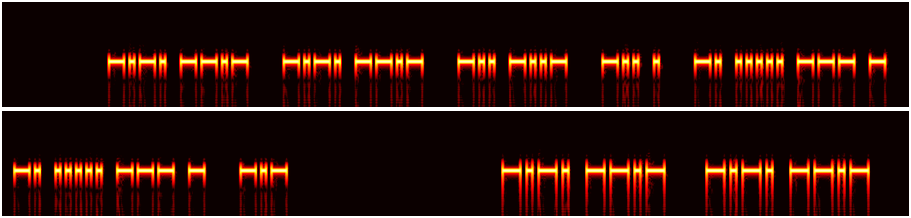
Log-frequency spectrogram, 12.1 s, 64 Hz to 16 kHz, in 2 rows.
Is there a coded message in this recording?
Yes: Morse code from 0.7 to 11.8 s, heard as a keyed tone, about 40 wpm, 700 Hz. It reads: CQ CQ DX DE N5OT N5OT K CQ CQ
